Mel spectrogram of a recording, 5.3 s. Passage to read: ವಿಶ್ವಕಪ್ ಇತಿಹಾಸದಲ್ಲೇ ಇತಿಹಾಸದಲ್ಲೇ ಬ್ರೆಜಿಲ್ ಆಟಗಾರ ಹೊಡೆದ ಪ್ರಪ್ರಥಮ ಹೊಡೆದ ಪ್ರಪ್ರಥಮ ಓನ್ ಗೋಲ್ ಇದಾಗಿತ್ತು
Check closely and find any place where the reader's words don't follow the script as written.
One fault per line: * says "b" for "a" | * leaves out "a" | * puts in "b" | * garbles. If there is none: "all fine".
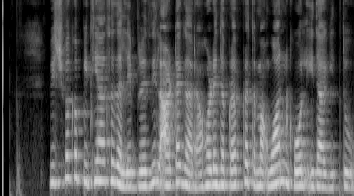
* leaves out "ಇತಿಹಾಸದಲ್ಲೇ"
* leaves out "ಹೊಡೆದ ಪ್ರಪ್ರಥಮ"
